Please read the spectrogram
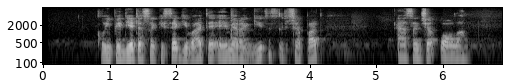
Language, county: Lithuanian, Šiauliai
